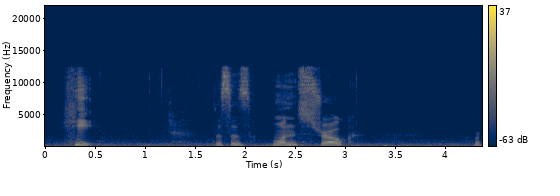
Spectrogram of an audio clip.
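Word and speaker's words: へ: ha next is he not pronounced high it's pronounced he this is one stroke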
